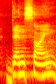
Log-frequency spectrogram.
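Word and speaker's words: Densign: chairman of sporting equals den sign rhymes with ensign white and the chief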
